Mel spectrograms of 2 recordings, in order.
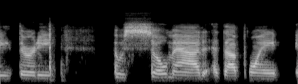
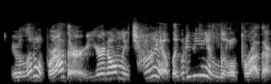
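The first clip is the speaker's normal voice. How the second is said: high, disbelieving questions; incredulous; 8 semitones higher than usual. Retold or imitated. Girlfriend questioning boyfriend's story, high incredulous disbelief. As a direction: sound floored by the obvious lie. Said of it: "And I was like".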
